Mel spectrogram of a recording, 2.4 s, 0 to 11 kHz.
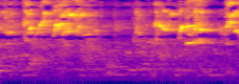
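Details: Pepsi, a 4½-year-old male Timneh African grey parrot that acts like a dog, gives two harsh, raspy bark-like bursts about a second apart, imitating a dog, in a small quiet room.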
